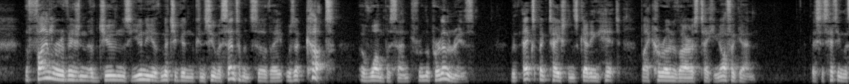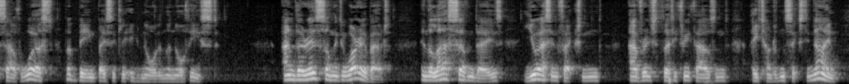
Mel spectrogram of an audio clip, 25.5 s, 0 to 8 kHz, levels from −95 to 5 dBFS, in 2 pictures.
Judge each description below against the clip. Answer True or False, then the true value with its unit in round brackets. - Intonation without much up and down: False (4.4 semitones)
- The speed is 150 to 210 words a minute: False (135 wpm)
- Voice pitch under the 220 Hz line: True (140 Hz)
